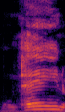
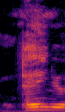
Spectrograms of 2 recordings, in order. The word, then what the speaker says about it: Montaigne: talked about earlier today montaigne or montana if you want to pronounce it that way here uh case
